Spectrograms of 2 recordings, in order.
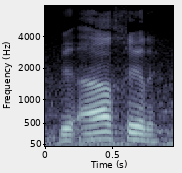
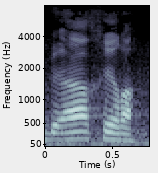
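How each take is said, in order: First: Long first vowel, i after kh, ending -ihi. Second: Long first vowel, i after kh, ending -ah. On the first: "مد الهمزة وكسر الخاء والراء بعدها ضمير الغائب" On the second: "بمد الهمزة وكسر الخاء وفتح الراء بعدها تاء مربوطة"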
